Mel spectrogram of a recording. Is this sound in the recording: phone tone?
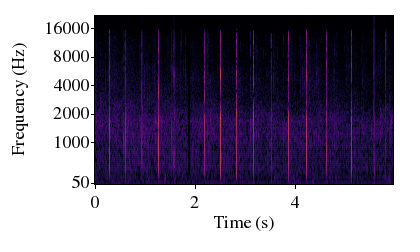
no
